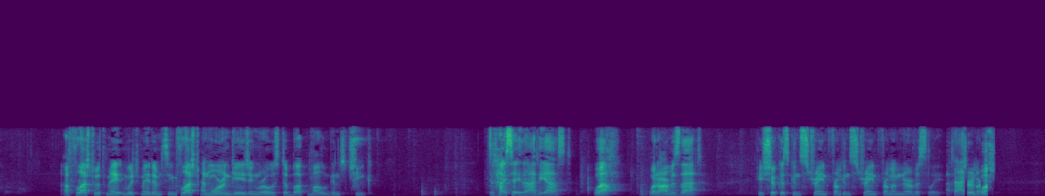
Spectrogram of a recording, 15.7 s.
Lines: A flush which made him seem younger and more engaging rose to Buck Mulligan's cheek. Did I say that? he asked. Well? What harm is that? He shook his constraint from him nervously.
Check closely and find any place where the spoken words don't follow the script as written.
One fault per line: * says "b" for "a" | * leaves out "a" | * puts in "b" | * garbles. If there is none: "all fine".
* says "flush" for "younger"
* puts in "constraint from"
* garbles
